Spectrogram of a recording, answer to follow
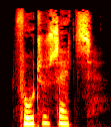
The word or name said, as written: FOTOSATS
